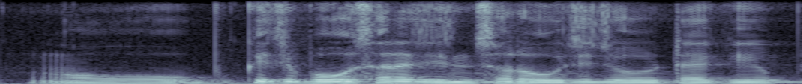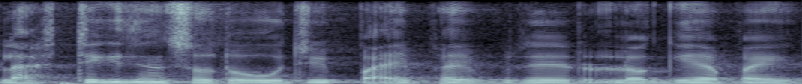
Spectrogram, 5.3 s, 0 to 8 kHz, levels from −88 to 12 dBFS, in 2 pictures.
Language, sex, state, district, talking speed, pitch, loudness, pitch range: Odia, male, Odisha, Nuapada, 180 wpm, 115 Hz, -15 LUFS, 115-120 Hz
